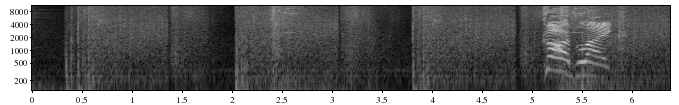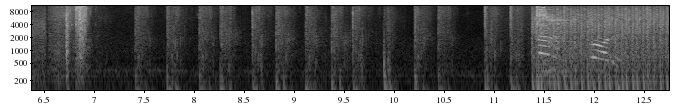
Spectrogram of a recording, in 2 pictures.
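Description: Footsteps thud quickly on dirt and concrete.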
